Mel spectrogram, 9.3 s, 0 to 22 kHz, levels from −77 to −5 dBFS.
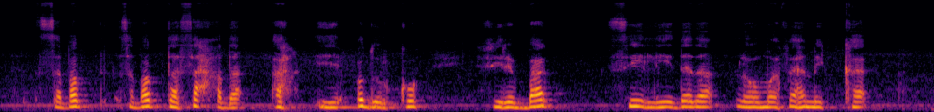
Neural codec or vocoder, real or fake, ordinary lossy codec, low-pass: vocoder, 44.1 kHz, 128 mel bands every 512 samples, BigVGAN v2; fake; none; 19.8 kHz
